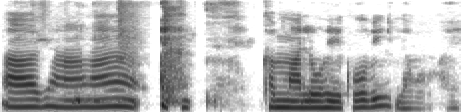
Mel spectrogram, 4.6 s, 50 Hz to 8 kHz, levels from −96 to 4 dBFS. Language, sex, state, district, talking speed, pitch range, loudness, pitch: Hindi, female, Uttar Pradesh, Budaun, 115 wpm, 175-200 Hz, -18 LUFS, 185 Hz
